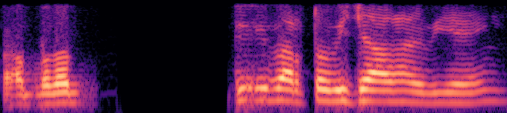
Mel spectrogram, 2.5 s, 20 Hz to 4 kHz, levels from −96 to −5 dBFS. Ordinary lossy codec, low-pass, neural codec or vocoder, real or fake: none; 3.6 kHz; none; real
